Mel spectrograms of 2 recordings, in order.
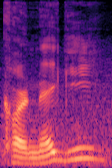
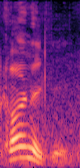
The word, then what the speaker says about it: Carnegie: And hearing those three talk and they're like, I realize they know how to pronounce Carnegie Melon University. Some people say it cargi, but it's Carnegie.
